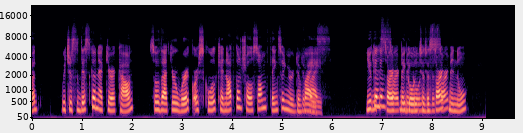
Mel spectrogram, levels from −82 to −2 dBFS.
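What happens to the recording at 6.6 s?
At 6.6 s the sound is doubled. A doubled audio track runs from 5.32 to 8.34 s. A second full-band copy trails by roughly 100 ms, about 5 dB quieter, with no decay. It likely comes from a slower capture path or an out-of-step edit. The copy starts and stops abruptly.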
